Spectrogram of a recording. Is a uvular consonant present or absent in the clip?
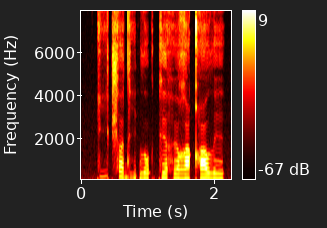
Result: present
